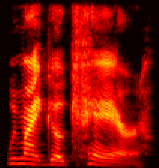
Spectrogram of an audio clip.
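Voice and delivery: Care said with a full American R. Shown as a demonstration. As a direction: sound the final R in Care. American way of shortening Karen.

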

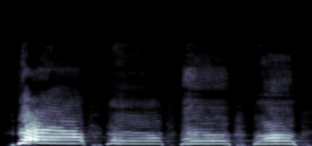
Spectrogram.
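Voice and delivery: put-on very high, loud wailing baby cries; piercing mock infant wail; imitated baby cry. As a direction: wail like a newborn demanding the bottle. Imitating a newborn crying at night.

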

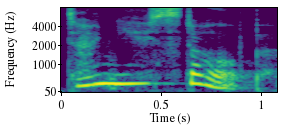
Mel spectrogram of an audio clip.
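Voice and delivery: urgent whisper. Acted. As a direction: hiss it under your breath. Urging the teller secretly.

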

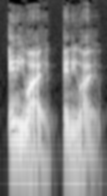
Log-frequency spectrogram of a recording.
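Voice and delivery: loud, firm anyway to move on; brushing it off. Real, not acted. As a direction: shake it off and change the subject. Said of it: "let's move on".

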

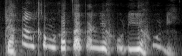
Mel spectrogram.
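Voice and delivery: high-pitched, quick scolding in retelling; angry rebuke. Retold or imitated. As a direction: act out an indignant reprimand, pitch jumping up. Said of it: "Nabi marah".

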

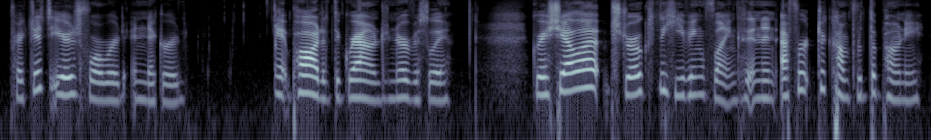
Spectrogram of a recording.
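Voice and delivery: usual speaking voice

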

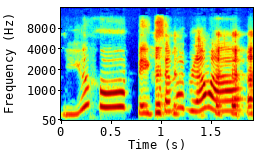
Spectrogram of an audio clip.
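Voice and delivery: put-on high, loud singsong Swedish accent; Swedish shopkeeper impression. Fan copying the guy from Frozen, high Swedish accent. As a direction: hail customers in a comic Swedish accent. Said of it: "the Swedish guy".

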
